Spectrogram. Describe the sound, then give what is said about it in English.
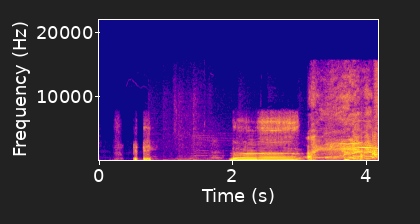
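A man gives a loud, drawn-out imitation of a cow's moo lasting about a second, after a few short vocal sounds, and then a burst of loud, noisy sound follows. “Give us a big old moo, mate, as our 41st cow.”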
